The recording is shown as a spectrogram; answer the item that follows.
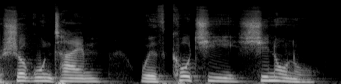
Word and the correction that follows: Shiono: Shiono. Yes, said it right.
